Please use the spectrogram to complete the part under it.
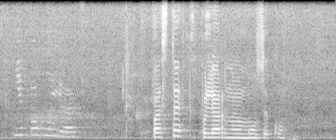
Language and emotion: Russian, neutral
